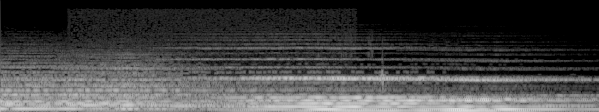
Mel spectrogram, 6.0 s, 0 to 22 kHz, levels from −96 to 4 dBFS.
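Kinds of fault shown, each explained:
Low bit depth without dither: the signal was likely rounded to about 9 bits with no dither, so quieter passages turn grainy, with distortion tracking the sound roughly 45 dB down.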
